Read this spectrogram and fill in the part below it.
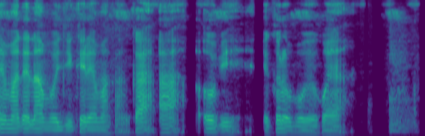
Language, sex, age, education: Igbo, male, 15-29, tertiary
